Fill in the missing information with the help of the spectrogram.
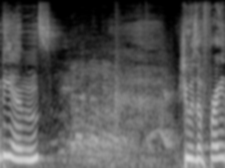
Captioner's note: attendees laughing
